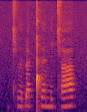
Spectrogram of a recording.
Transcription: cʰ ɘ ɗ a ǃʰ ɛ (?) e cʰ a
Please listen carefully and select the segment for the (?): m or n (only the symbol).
n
